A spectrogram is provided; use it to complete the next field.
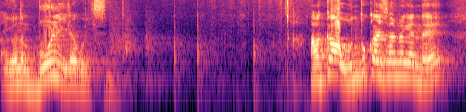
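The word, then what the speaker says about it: mol: 자, 이거는 몰이라고 읽습니다.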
